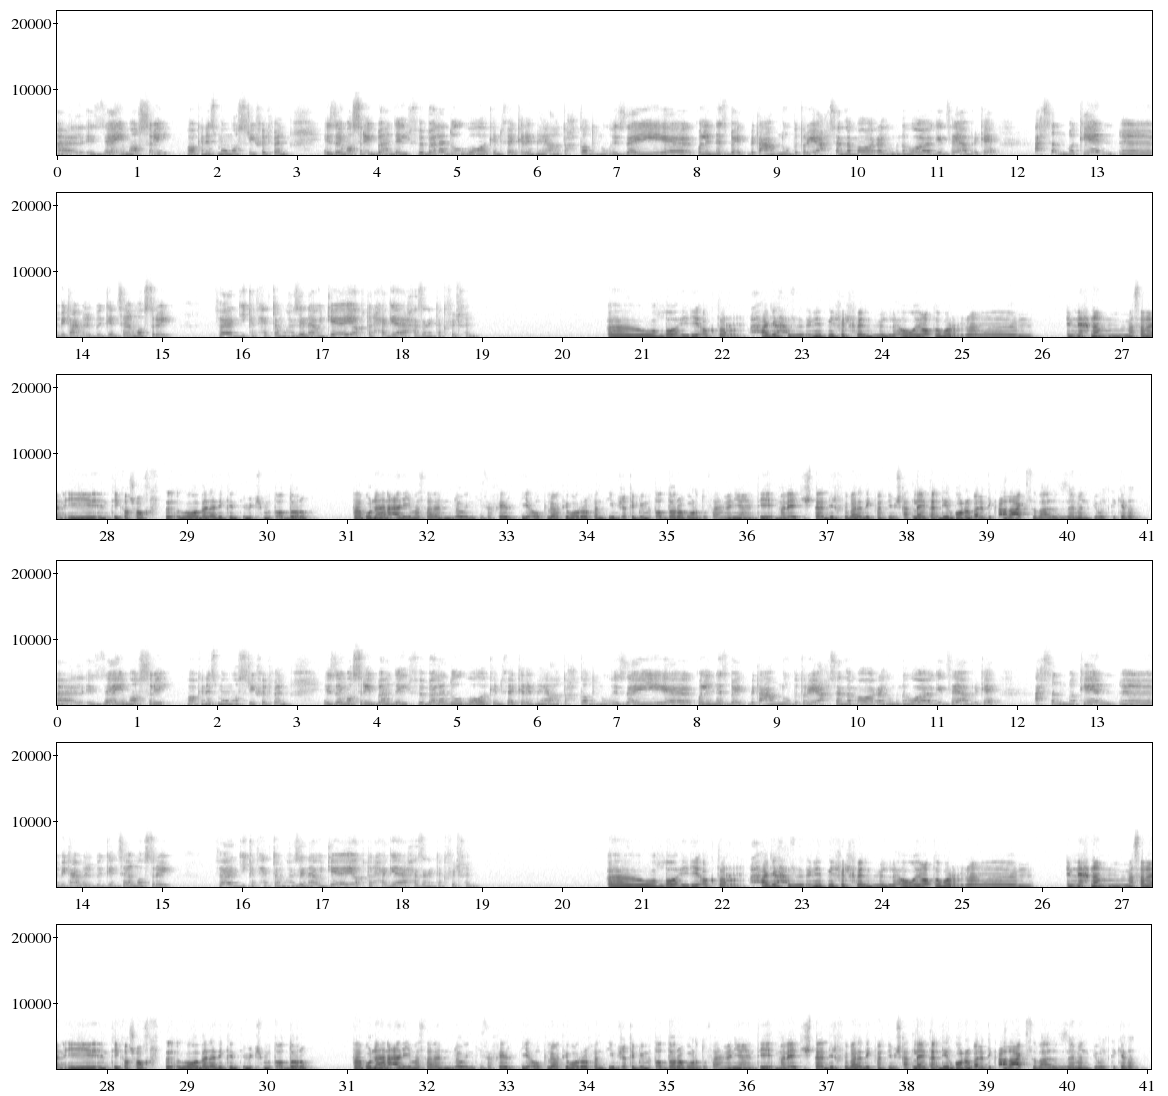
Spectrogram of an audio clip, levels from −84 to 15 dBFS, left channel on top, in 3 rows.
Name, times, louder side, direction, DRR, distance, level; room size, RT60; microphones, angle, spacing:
voice 1, 0.0-1.4 1.6-15.4 15.7-18.9, left 2 dB, 65° left, 2.3 m, -47 dB
voice 2, 20.6-25.9 26.3-30.6 31.1-40.9, right 2 dB, 10° right, 0.4 m, -31 dB
7.4 x 4.0 x 6.2 m
head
